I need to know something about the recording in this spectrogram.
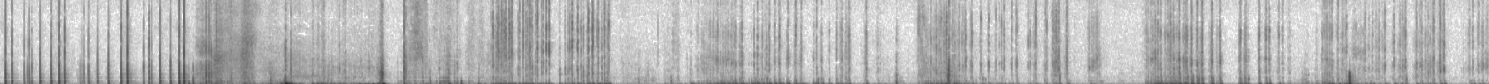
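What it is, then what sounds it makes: Paperback book cover. Long nails tap and scratch the glossy card back cover of a paperback novel. Soft, close taps and dry scratching strokes come in uneven bursts, mostly low and muffled, with two sharper, louder taps early on. The sound stays quiet throughout, with brief pauses between the clusters.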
